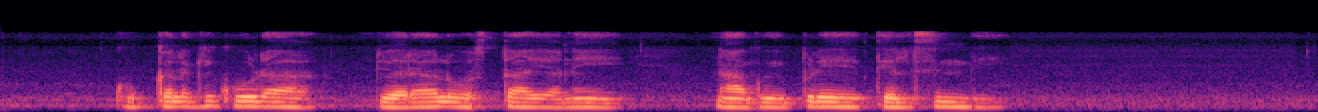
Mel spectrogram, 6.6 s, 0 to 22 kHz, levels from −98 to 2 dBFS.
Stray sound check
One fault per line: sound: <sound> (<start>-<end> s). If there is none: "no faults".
no faults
